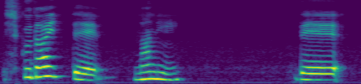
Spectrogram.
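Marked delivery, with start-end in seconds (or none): 0.0-1.8 slow demo. Shown as a demonstration. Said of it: "example sentence demo".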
